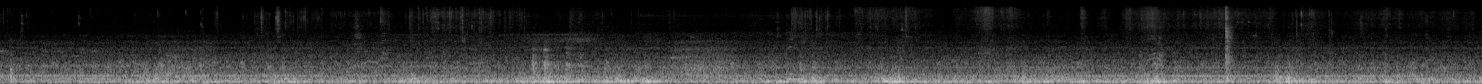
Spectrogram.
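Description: Kintetsu 12200 series electric limited express running at speed, heard from inside the passenger car: a steady low rumble of wheels on rail with a thin steady hum that fades in and out, and a few sharp clicks.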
